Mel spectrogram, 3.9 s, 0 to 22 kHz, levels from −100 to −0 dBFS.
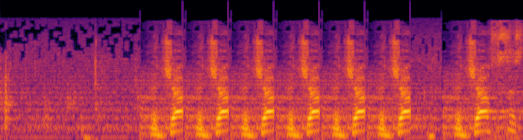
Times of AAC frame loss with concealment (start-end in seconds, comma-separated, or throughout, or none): none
